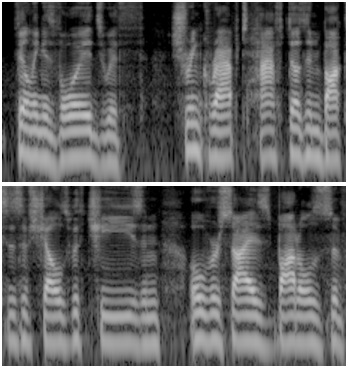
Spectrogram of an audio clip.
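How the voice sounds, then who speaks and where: A man in his thirties with an American accent, an actor reading a play as conversational, halting narration with uneven emphasis, recorded inside a car. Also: mid-range voice, vocal fry, fairly bright tone, no room sound. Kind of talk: dramatic narration of a play read on book. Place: inside a parked car in daylight.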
